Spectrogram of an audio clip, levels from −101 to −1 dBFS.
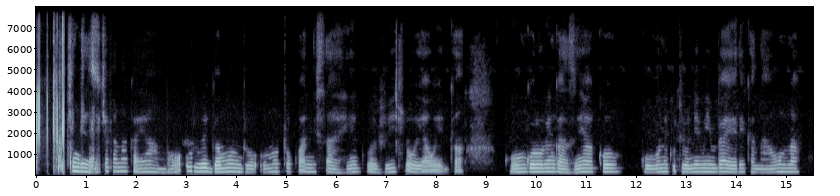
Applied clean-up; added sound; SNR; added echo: none; none; none; none.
